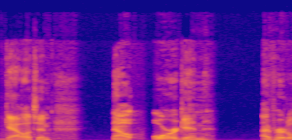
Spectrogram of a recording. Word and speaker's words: Gallatin: You know, we got to pronounce it Gallatin.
